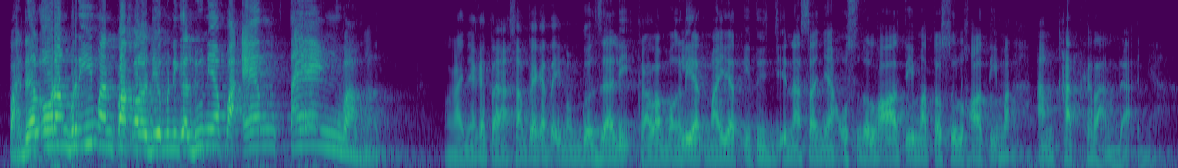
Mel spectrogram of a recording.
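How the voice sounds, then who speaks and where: A man's voice: medium pitch, fairly even intonation, normal speed, a bit bright, big-room sound. A man giving a religious lecture, telling vivid stories and constantly addressing his listeners as sir. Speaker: religious teacher.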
